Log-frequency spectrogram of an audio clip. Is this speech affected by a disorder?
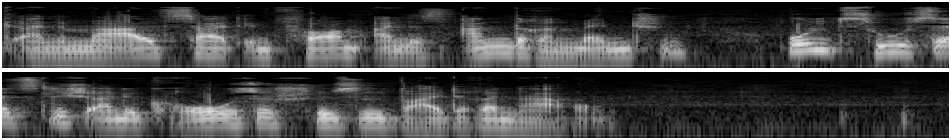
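No.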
